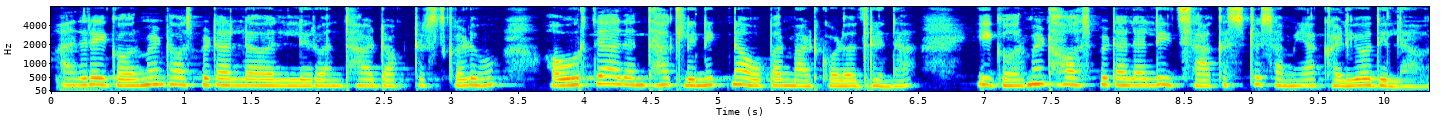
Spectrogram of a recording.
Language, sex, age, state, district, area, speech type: Kannada, female, 18-30, Karnataka, Chikkamagaluru, rural, spontaneous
